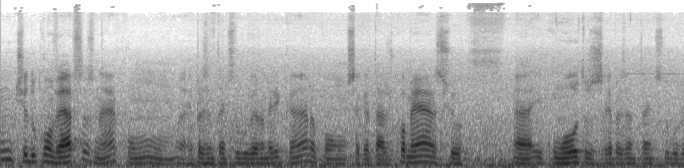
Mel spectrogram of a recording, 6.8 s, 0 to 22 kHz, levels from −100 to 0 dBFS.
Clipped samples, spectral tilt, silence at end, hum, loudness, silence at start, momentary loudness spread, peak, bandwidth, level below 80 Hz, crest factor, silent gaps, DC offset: under 0.1%; -8 dB/octave; 0 s; none; -22 LUFS; 0 s; 7 LU; -4 dBFS; over 20 kHz; -34 dBFS; 18 dB; none; under 0.1%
